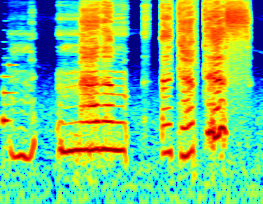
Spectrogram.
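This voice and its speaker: A woman's voice: very high-pitched, lively intonation, slow pace, noisy background, heavily acted. A woman voicing a timid, earnest young child in a video game, hesitant and sincere in delivery. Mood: shy, tentative.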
